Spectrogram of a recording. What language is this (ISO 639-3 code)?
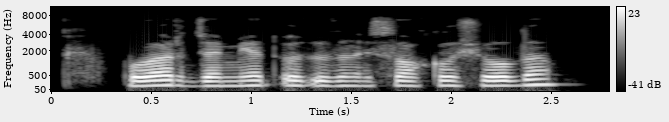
uzb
